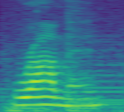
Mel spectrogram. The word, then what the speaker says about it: ramen: is why we say Ramen in English r a m e n but it's not actually an R it's like halfway between an r and an l and kind of like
